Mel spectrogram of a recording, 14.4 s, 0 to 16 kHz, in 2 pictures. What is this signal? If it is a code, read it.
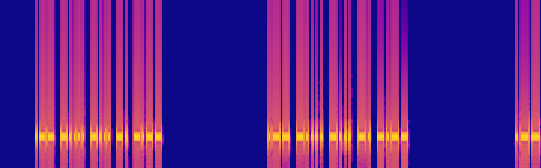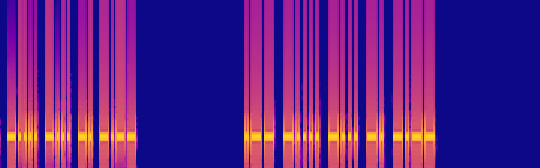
Morse code, heard as a keyed tone, about 33 wpm, 700 Hz. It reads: W6BNY W6BNY W6BNY W6BNY
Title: Speed Racing - USA Call Signs 28wpm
